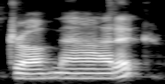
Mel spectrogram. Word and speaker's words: dramatic: have the word dramatic so in the word dramatic our stress syllable stress is on this middle syllable mad so it's dramatic short long short the drop this a the first a says Bausch waa because it's unstressed and then we have vowel ah like in black cat and then we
